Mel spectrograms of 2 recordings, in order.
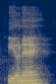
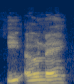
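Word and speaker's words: Ioane: How do you say his name, Eddie? Ione. Ione. That's his last name.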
